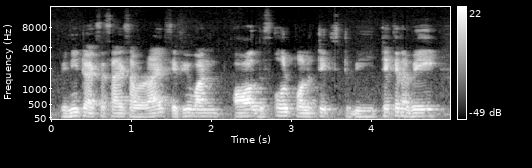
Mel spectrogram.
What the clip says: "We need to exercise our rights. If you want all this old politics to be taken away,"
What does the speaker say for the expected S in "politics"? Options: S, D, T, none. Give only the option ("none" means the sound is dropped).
S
